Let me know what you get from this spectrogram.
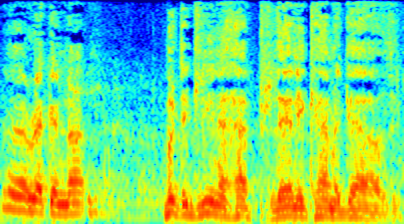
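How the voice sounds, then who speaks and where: An actor playing a loyal, easygoing Caribbean islander in a radio drama, speaking deferential patois with a Caribbean accent. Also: male voice, mid-range voice, sing-song, moderate pace. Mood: friendly, easygoing. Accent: Jamaican or Caribbean. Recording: music behind the voice.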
